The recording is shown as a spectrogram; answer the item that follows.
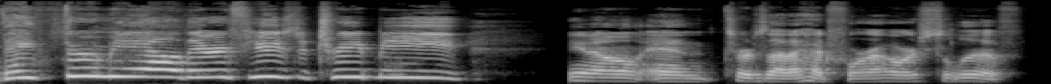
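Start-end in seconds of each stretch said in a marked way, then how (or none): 0.0-2.4 very high, shrill, frantic, overdramatic movie-style yell, acted. Retelling telling the hospital staff what happened: imitating own shouting.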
